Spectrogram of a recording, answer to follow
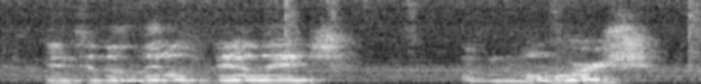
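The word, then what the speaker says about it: Morges: We are going to work our way down into the little village of Moor. Mor is spelled M O R G E S.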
